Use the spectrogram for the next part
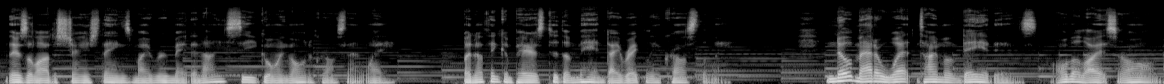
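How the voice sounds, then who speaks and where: A man's voice: on the low side, creaky, dark tone. A man reading creepy first-person stories from a script in a conversational storytelling manner. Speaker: horror story narrator. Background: music bed.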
